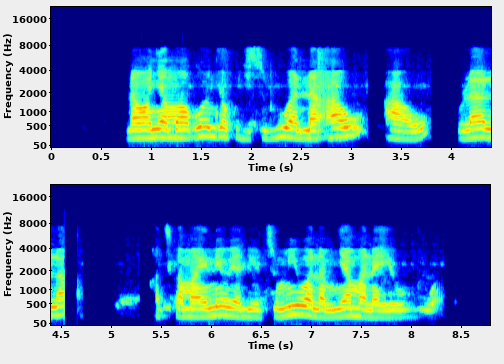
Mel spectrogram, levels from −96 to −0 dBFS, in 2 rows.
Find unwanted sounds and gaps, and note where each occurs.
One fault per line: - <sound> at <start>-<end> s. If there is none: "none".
- dropout at 4.5-4.7 s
